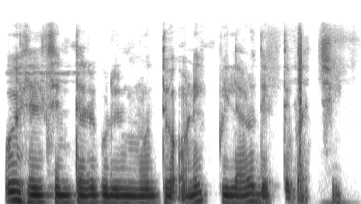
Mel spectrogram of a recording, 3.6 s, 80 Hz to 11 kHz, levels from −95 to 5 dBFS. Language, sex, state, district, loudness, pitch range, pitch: Bengali, male, West Bengal, North 24 Parganas, -15 LUFS, 110-115 Hz, 110 Hz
